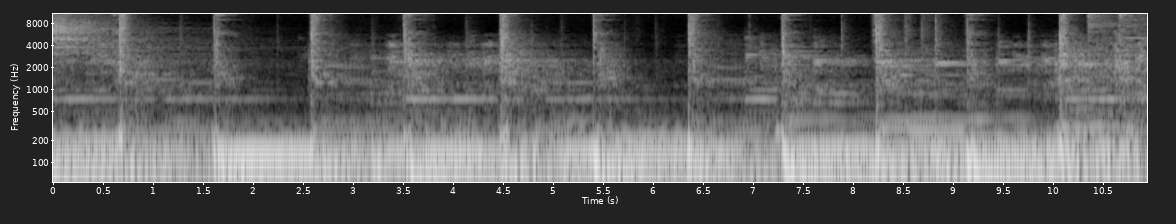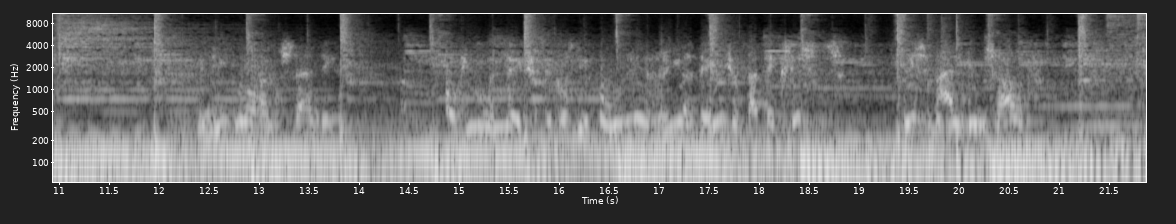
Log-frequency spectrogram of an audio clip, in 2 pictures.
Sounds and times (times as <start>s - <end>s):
Music: 0.0s - 21.8s
Speech: 12.3s - 20.8s.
